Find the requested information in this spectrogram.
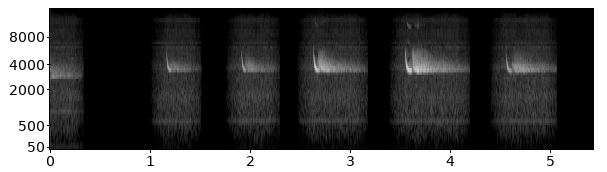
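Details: Common or soprano pipistrelle bat echolocation pulses, slowed by time expansion so they can be heard, come as a steady run of brief chirps about once a second, each dropping quickly then levelling into a short flat tail, with faint hiss between.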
